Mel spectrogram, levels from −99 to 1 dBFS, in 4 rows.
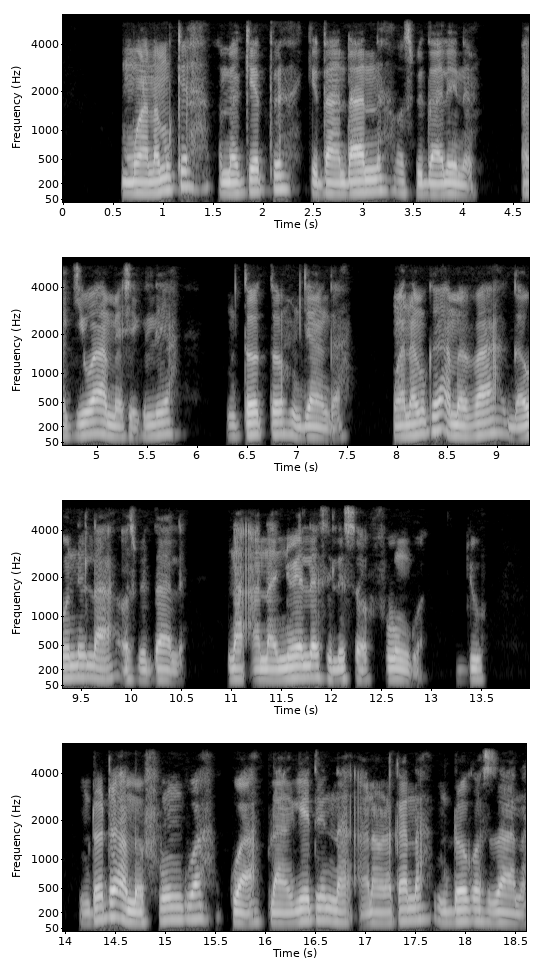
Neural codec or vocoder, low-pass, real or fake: none; 5.4 kHz; real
